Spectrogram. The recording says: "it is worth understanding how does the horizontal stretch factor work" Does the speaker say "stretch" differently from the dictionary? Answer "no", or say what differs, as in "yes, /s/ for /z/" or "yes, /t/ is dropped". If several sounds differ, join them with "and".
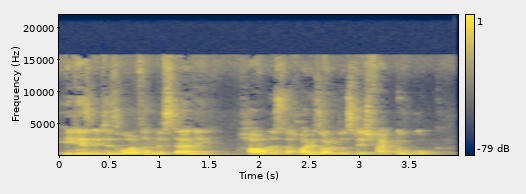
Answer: yes, /ɹ/ is dropped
